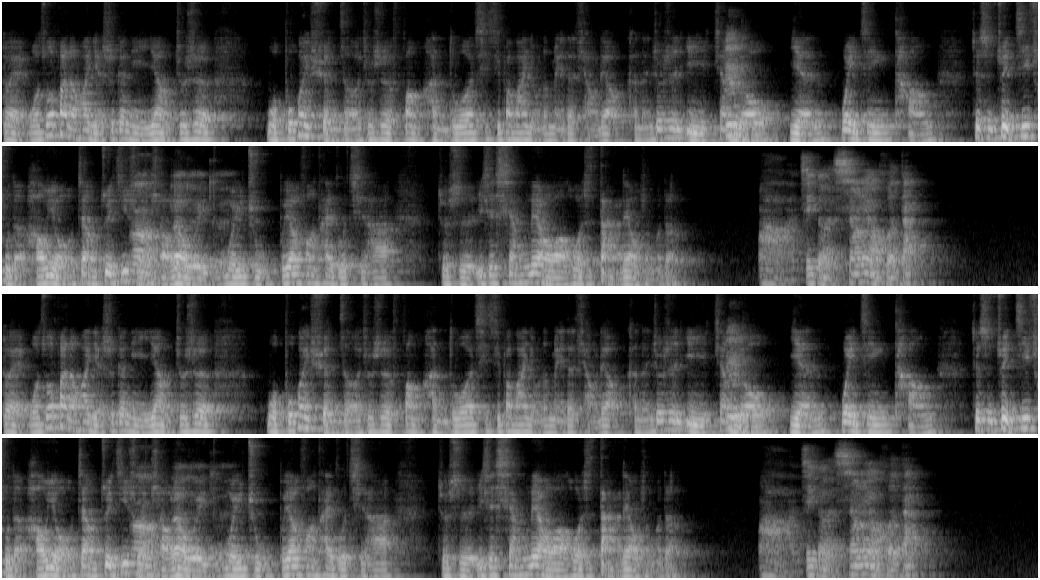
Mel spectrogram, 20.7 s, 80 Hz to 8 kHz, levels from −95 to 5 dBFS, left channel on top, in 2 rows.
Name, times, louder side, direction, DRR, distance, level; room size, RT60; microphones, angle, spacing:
voice 1, 0.0-2.4 2.7-9.3 9.7-17.1, equal, 5° right, 0 dB, 0.4 m, -28 dB
voice 2, 11.6-12.7 17.9-19.4, left 1 dB, 80° left, -1 dB, 1.2 m, -32 dB
7.7 x 3.9 x 3.2 m, 0.68 s
head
